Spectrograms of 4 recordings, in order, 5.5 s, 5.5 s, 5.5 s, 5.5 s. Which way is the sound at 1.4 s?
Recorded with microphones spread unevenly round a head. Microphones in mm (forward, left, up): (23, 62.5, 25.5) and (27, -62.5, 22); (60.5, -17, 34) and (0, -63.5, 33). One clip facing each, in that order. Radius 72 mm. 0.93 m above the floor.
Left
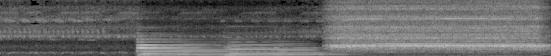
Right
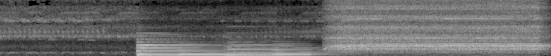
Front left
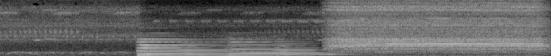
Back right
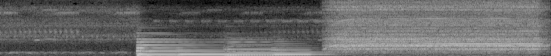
120° right.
